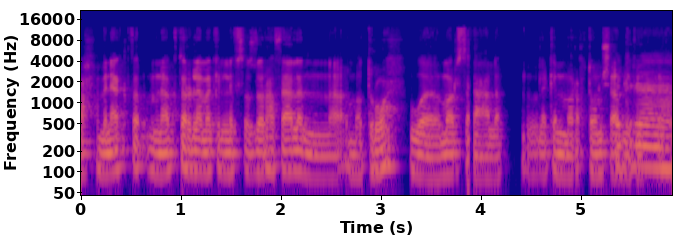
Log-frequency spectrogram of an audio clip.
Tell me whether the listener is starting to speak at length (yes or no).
yes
